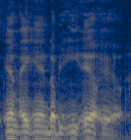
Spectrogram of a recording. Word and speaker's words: Manuel: So because it's not spelled like, my Manuel is not spelled the Spanish way. Manuel, it's Manwell.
